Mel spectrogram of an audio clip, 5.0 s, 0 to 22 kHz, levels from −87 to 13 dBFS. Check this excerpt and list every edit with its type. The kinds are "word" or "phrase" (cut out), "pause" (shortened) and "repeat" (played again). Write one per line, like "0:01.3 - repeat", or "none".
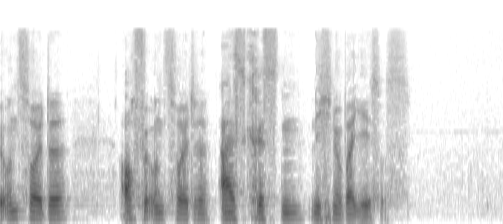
0:02.2 - pause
